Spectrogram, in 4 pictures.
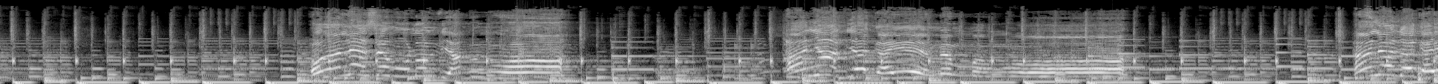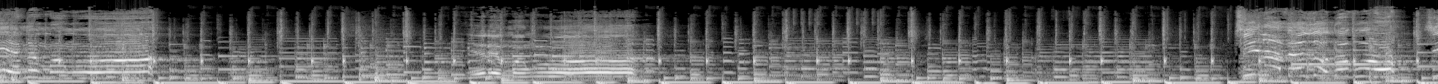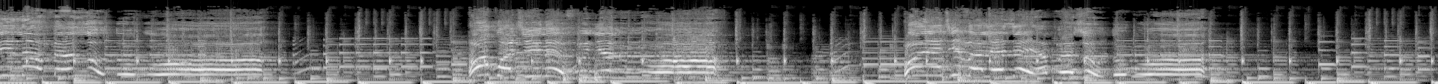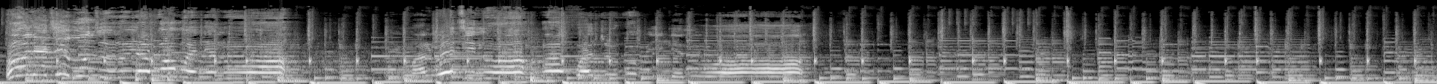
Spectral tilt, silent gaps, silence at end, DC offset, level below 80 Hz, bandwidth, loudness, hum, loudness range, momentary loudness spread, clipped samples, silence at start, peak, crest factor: -4 dB/octave; none; 0 s; under 0.1%; -18 dBFS; 17 kHz; -9 LUFS; none; 8 LU; 10 LU; 0.4%; 0 s; 0 dBFS; 8 dB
